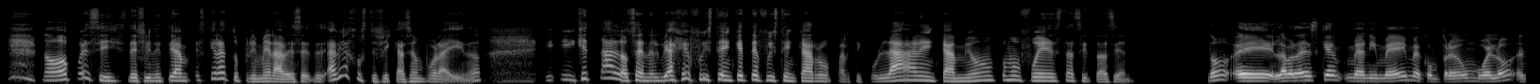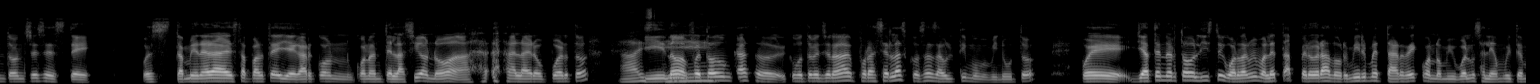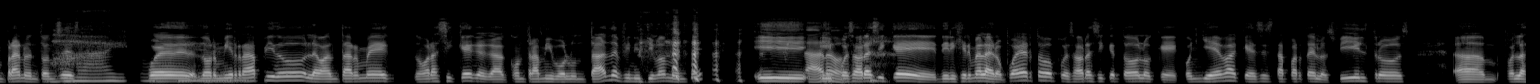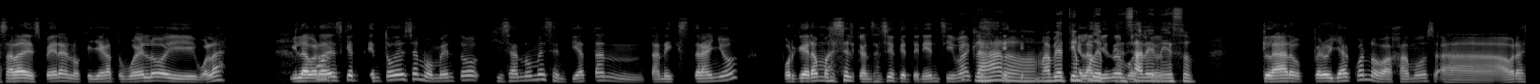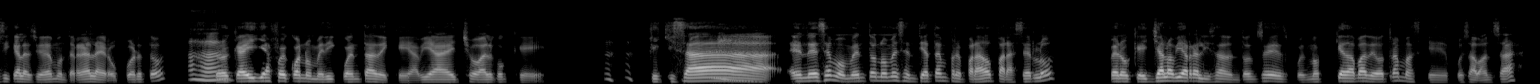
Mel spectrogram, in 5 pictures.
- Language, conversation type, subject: Spanish, podcast, ¿Cuál fue tu primer viaje en solitario y cómo te sentiste?
- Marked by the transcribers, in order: chuckle; unintelligible speech; laugh; laughing while speaking: "que"; laugh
